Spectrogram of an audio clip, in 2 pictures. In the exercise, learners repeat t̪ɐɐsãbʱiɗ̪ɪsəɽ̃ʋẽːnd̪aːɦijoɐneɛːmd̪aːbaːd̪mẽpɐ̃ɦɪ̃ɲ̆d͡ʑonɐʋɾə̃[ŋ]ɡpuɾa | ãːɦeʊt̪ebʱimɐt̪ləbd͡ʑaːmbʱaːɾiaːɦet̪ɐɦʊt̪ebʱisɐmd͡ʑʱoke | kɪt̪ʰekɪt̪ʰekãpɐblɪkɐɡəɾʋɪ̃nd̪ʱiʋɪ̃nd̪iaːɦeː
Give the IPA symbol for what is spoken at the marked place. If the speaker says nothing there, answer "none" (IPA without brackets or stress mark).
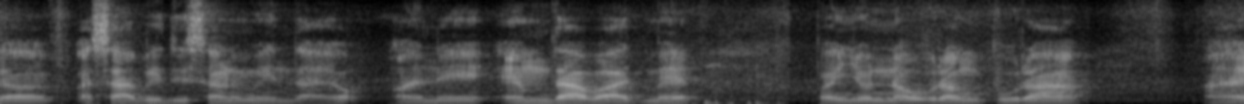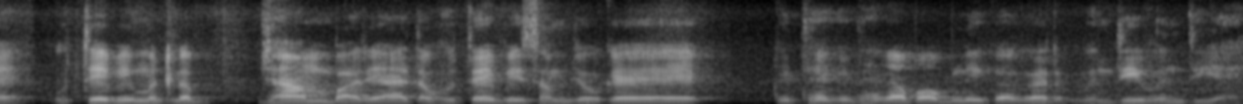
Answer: ŋ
